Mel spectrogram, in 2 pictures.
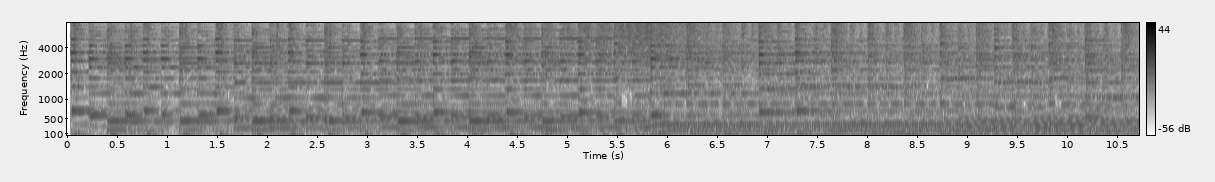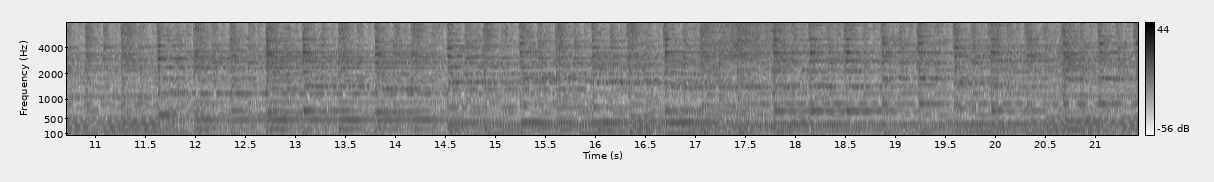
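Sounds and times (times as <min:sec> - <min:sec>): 
piano: 0:00.0 - 0:21.4.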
